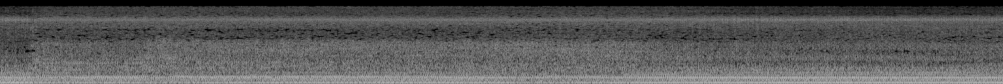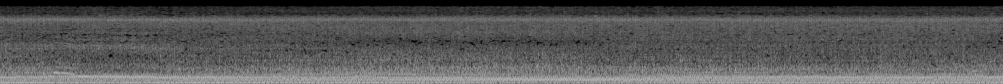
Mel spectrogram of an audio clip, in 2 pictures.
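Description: Diesel-engined Ritlee 225 hydraulic-feed wood chipper running steadily while chipping, wood chips blowing out of its discharge chute.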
